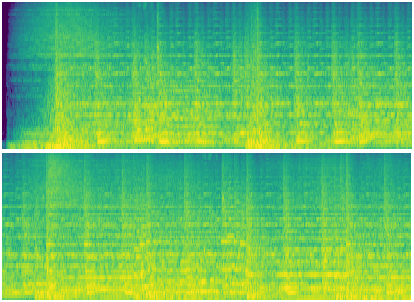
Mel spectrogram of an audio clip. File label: victory award fanfare ident pack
